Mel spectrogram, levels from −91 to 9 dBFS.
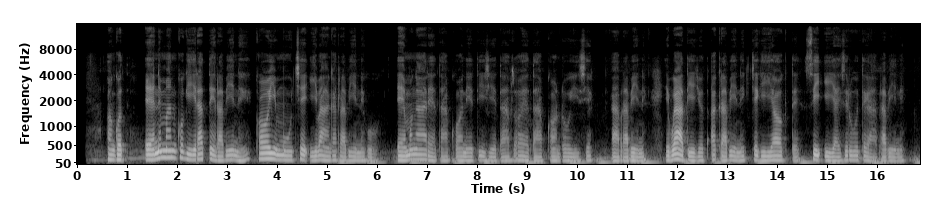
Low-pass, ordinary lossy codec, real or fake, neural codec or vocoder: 14.4 kHz; none; real; none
